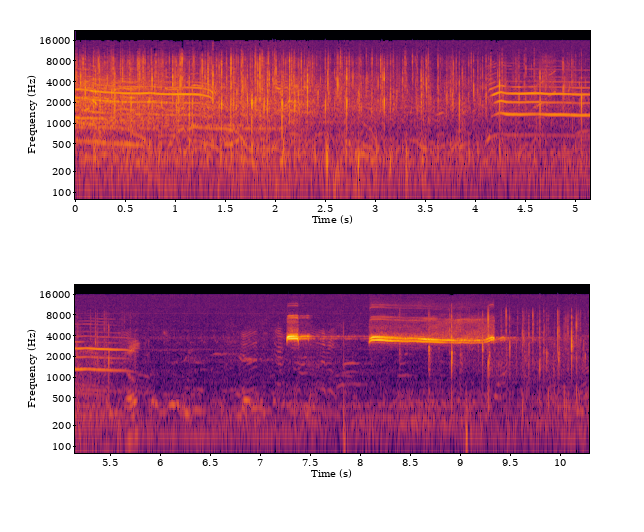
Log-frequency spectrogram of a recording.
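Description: High-pitched shouting and cheering voices celebrating a stoppage-time goal, with one long held call about four seconds in. Then a referee's whistle: a short blast about seven seconds in and a long blast about a second later, the full-time whistle.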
